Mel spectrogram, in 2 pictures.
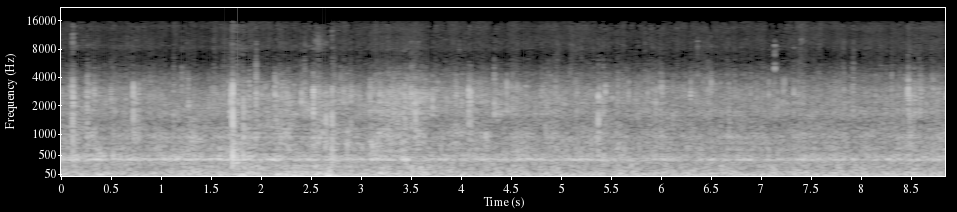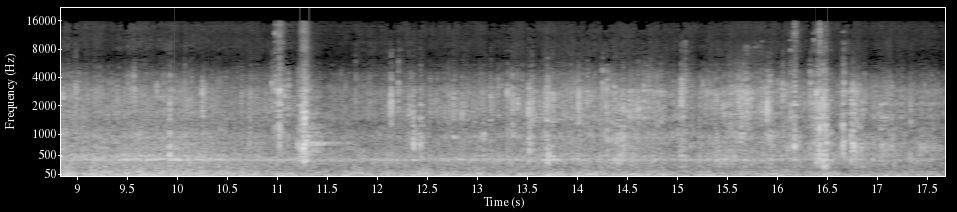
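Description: Gravel bike rolling over a gravel road: the tyres crunch and rattle over loose stones with a steady hum underneath, and a few sharper knocks stand out about two-thirds of the way in and near the end.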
